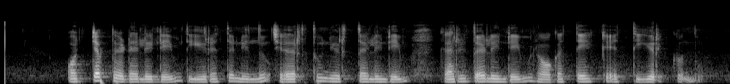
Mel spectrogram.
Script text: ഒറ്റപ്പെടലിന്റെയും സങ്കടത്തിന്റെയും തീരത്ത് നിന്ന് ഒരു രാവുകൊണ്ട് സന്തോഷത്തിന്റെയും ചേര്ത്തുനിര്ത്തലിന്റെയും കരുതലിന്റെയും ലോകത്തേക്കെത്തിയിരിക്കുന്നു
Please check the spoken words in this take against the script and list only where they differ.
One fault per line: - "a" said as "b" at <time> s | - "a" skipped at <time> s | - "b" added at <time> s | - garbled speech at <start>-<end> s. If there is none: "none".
- "സങ്കടത്തിന്റെയും" skipped at 1.8 s
- "ഒരു രാവുകൊണ്ട് സന്തോഷത്തിന്റെയും" skipped at 2.6 s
